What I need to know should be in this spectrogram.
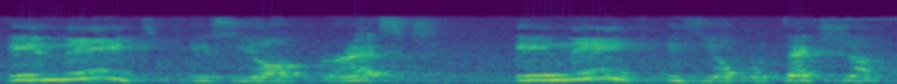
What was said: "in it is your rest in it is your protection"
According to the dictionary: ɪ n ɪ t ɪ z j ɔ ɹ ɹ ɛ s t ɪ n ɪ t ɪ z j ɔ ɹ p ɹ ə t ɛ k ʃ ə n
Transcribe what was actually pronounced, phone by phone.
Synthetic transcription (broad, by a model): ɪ n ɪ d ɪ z j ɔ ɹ ɹ ɛ s t ɪ n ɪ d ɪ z j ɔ p ɹ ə t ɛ k ʃ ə n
